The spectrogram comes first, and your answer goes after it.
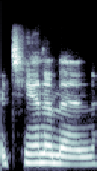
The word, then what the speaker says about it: Tiananmen: Tiananmen, right?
